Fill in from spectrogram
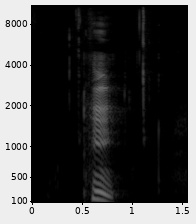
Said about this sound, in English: You know, I grabbed a couple of sips there.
